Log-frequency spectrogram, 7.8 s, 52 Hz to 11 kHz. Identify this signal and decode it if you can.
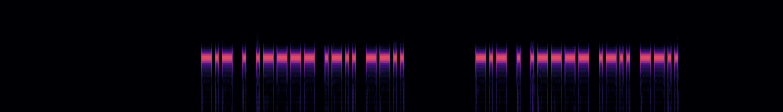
Morse code, heard as a keyed tone, about 36 wpm, 700 Hz. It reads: KE1LZ KE1LZ
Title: USA Call Signs - 5 Characters - Repeated 2x - 35wpm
